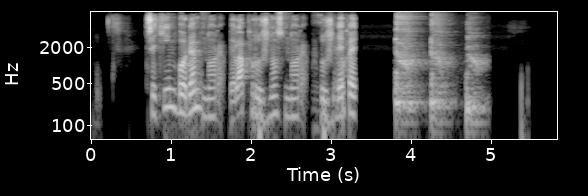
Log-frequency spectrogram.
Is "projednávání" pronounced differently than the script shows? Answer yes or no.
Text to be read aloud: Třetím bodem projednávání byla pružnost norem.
yes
